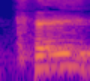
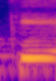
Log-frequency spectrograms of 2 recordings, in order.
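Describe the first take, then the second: First: The k is said with a strong puff of air. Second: The k is said without a puff of air. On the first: The speaker calls it right. "खे खे कहा था ना मैंने" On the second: The speaker calls it wrong. "मैंने ये नहीं कहा था कि वो के है"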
